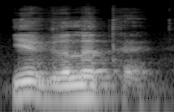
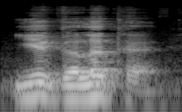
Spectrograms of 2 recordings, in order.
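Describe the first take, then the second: Both takes have the same delivery.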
